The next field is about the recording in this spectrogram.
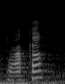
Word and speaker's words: BRCA: She had to have a double mastectomy because in her family background, they had the BRCA, is that how you say it? – Mm-hmm.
